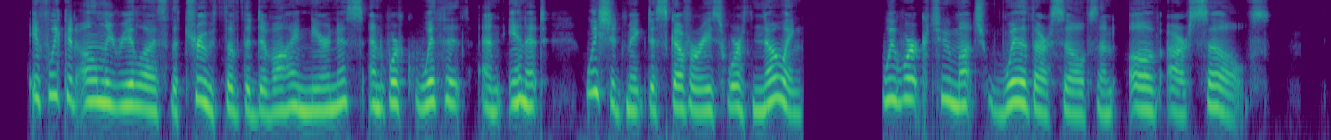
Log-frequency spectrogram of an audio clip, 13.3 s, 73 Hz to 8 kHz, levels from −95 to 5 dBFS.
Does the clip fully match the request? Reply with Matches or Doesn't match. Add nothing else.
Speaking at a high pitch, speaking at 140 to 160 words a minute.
Matches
